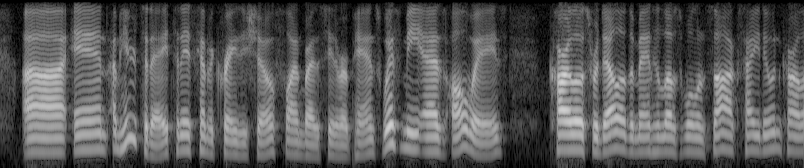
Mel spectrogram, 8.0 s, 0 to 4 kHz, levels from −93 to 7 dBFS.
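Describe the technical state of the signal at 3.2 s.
At 3.2 s the speech is intact, with no fault present, only the narrow sound of telephone coding that passes nothing above 4 kHz.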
